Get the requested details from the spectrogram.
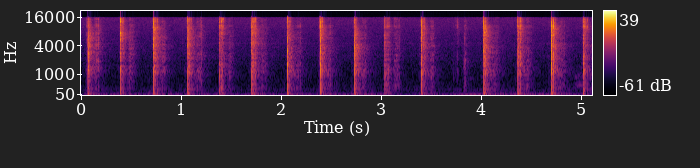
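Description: A wooden toothpick is poked repeatedly into a large, solid white melamine foam magic eraser block. It makes about fifteen sharp, bright pops at a steady pace of roughly three per second. Each pop dies away almost instantly.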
